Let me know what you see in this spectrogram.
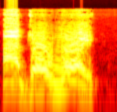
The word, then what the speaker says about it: Adonai: If we're not praying, we'll always say Hashem, but if we're practicing our reading, when you see the yud and the hey and the vav and the hey, you would be pronouncing it Adonai.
